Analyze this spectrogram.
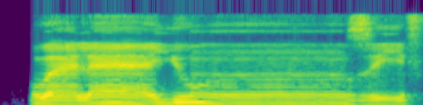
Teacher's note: nunnya disamarkan kemudian ditahan selama dua atau tiga harakat ya. Dan posisi mulut iya itu bersiap-siap atau ancang-ancang. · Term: ikhfa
